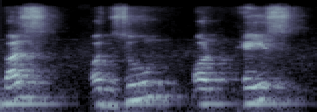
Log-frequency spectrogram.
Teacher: Z is a voiced alveolar fricative. Z in buzz, or zoom, or haze.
